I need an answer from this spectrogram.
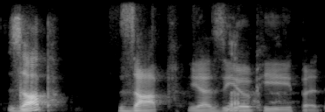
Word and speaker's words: Zop: Is that pronounced Zop? Zop.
